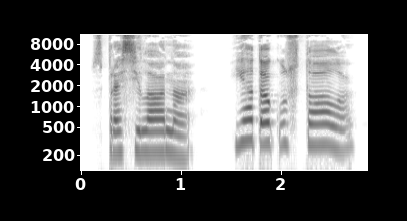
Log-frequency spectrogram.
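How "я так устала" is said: put-on high, slow girlish whine; plaintive exhaustion. A narrator's reading. Worn-out favourite begs to be excused, plaintive. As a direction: complain slowly in a high voice.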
